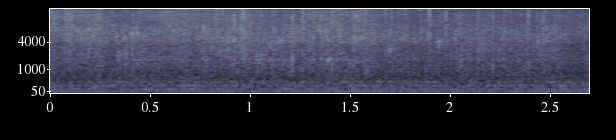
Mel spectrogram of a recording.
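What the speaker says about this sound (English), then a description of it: "Now you hear the sizzling went down" Bok choy and mixed vegetables sizzle steadily in a metal wok over lowered gas, a continuous, even hiss of stir-frying heard up close with no talking.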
